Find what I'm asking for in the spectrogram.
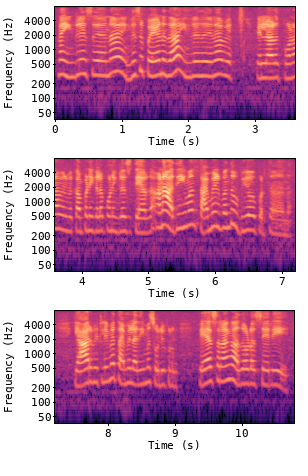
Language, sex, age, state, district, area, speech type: Tamil, female, 45-60, Tamil Nadu, Coimbatore, rural, spontaneous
